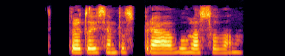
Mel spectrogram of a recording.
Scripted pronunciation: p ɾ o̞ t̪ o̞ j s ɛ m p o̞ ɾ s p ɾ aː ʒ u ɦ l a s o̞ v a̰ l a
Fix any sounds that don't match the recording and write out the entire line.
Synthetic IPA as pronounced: p ɾ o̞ t̪ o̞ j s ɛ m p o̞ s p ɾ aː v u ɦ l a s o̞ v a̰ l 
